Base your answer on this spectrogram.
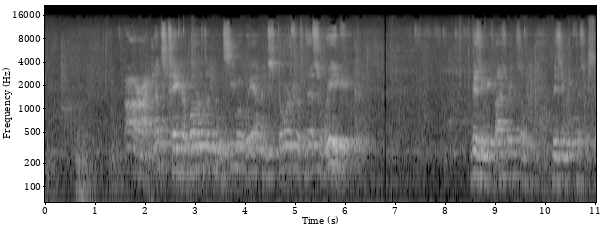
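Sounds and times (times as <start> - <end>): soft footsteps: 0.0 - 1.6
man speaking over sound system: 1.6 - 6.5, 8.5 - 11.0.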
